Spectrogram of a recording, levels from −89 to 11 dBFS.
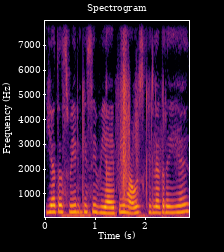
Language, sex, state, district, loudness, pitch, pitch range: Hindi, female, Uttar Pradesh, Lucknow, -14 LUFS, 260 Hz, 245-270 Hz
